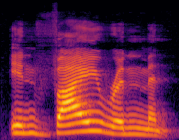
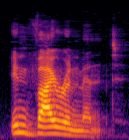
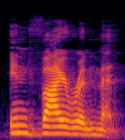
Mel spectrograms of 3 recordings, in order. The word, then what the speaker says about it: environment: Environ, and then ment, an M, a schwa, which is a reduced vowel, and T, mint, mint, mint. You can also pronounce it with a healthy mint, mint. Environment, environment, environment.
